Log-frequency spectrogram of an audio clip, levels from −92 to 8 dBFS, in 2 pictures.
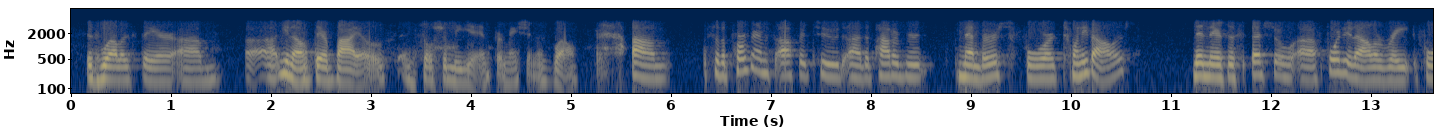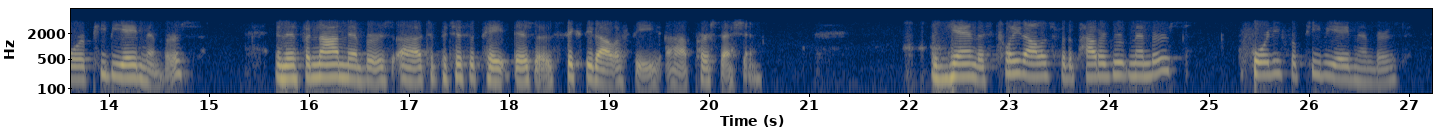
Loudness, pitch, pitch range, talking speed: -32 LUFS, 185 Hz, 170-205 Hz, 155 wpm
